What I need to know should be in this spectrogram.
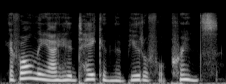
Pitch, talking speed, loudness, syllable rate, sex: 205 Hz, 210 wpm, -17 LUFS, 6.2 syllables/s, female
